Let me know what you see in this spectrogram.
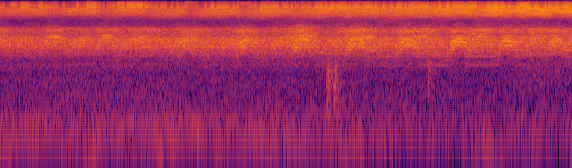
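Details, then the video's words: Late-summer cicada chorus in an apartment complex, the summer's last: a continuous high, sizzling wall of buzzing that swells slightly, with a couple of soft clicks beneath it. "올 여름 마지막 매미소리, 아파트 단지 내..."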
